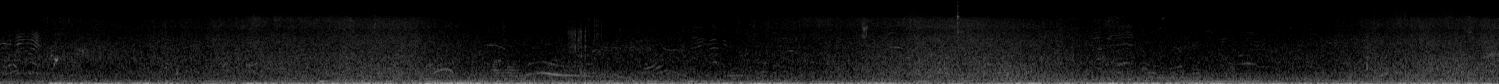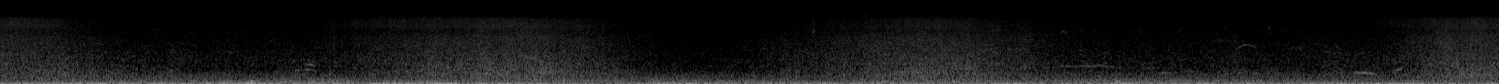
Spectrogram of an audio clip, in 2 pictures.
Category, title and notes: Soundscapes > Urban
AMBSea-Summer Public Beach, waves, kids playing Noon QCF Gulf Shores Alabama Zoom H3VR
The Public Beach in Gulf Shores, Alabama, 12Noon. Adults talking, kids playing, wind, waves, surf.
kids-playing, waves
